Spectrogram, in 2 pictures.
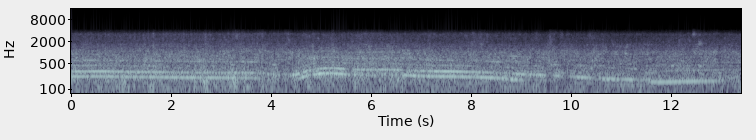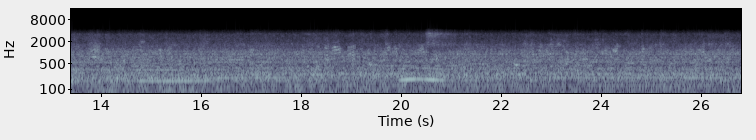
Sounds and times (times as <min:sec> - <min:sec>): Bus: 0:00.0 - 0:26.8.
